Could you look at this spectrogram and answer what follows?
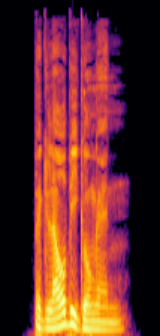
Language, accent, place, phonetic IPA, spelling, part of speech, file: German, Germany, Berlin, [bəˈɡlaʊ̯bɪɡʊŋən], Beglaubigungen, noun, De-Beglaubigungen.ogg
- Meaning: plural of Beglaubigung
